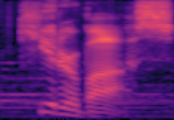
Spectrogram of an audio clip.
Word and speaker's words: Kiribati: Half a world away and surrounded by the Pacific Ocean are 33 picturesque islands which make up the Republic of Kiribati, or Kiribati as locals say.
